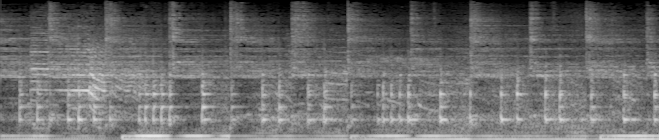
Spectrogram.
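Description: Beiguan processional music: suona shawms playing a reedy melody over quick drum, wooden clapper and cymbal strikes, with a steady low hum underneath.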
